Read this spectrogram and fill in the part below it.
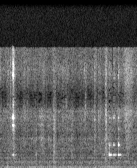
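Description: Fingers rustle in loose soil inside a glass jar.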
